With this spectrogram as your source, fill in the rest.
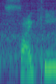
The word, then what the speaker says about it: psyche: try and break your psyche lock. Which, thanks Lauren for reminding me I was mispronouncing psyche. I was saying psych, but it's psyche.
